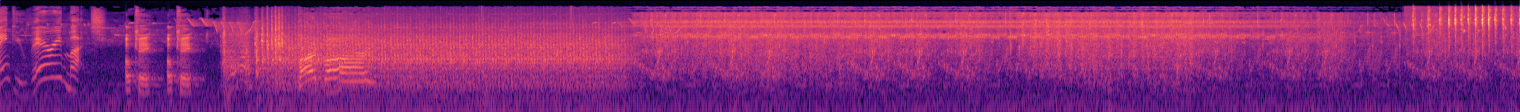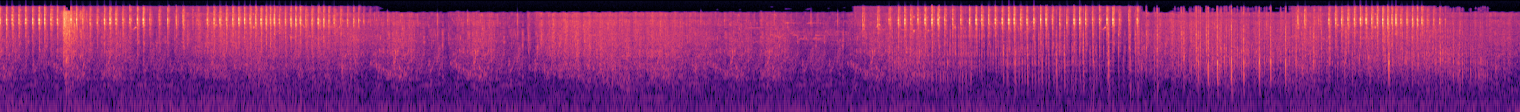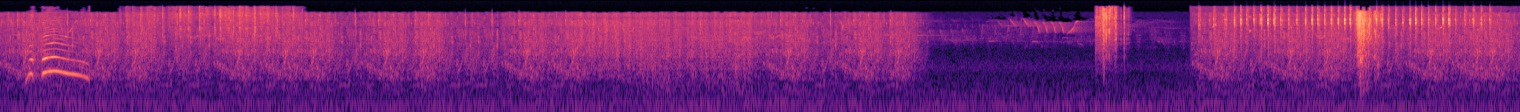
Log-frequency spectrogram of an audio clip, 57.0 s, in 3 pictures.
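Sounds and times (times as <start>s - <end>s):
water splashing and dripping: 7.9s - 49.6s, 52.9s - 57.0s
sharp click: 51.7s - 52.2s, 53.0s - 56.9s.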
